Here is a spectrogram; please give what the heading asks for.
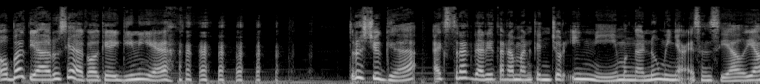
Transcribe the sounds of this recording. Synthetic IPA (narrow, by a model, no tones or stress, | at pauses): ʔobat̪̚jahaɾʊsɲakalokajaɡinija | t̪əɾʊsd͡ʒuɡaʔɛkst̪ɾak̚daɾit̪anamankəɲt͡ʃʊrʔiniməŋanumiɲa̰kḛsɛnsialja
